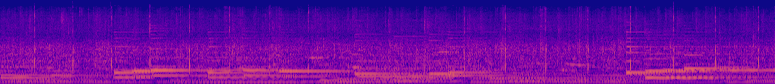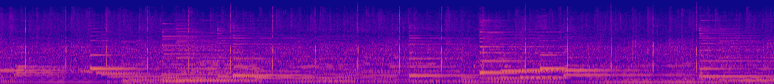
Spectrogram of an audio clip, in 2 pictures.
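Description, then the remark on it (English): An audience claps steadily and continuously as praise to God, the dense patter of many hands blending with sustained organ or keyboard chords playing throughout at a moderate, even level. “Why don't you give God one more hand clap of praise for his word?”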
